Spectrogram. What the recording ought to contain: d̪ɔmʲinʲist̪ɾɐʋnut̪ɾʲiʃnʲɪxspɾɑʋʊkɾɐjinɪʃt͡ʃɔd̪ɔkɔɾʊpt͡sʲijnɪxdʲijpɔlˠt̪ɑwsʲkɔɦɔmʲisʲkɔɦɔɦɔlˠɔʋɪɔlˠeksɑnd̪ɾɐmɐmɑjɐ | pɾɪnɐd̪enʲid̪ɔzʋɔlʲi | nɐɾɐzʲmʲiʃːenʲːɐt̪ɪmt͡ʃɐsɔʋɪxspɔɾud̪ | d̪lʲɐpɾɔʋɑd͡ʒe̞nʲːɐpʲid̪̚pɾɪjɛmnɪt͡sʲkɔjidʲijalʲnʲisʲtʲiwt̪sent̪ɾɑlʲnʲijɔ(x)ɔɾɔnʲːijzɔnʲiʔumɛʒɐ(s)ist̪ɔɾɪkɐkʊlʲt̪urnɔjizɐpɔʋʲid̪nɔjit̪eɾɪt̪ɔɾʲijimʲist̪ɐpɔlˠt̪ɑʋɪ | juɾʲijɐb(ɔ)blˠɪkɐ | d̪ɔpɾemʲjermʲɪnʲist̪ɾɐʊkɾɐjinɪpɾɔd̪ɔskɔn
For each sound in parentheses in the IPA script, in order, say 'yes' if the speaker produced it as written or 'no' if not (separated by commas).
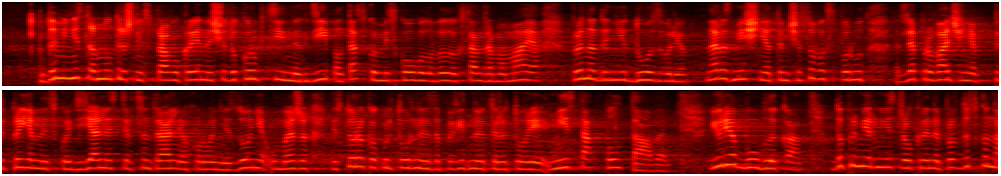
yes, no, no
